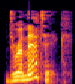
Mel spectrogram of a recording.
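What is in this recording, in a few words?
"dramatic", English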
